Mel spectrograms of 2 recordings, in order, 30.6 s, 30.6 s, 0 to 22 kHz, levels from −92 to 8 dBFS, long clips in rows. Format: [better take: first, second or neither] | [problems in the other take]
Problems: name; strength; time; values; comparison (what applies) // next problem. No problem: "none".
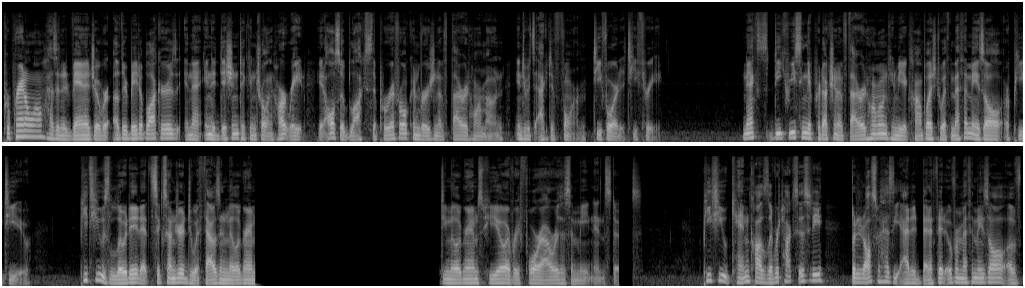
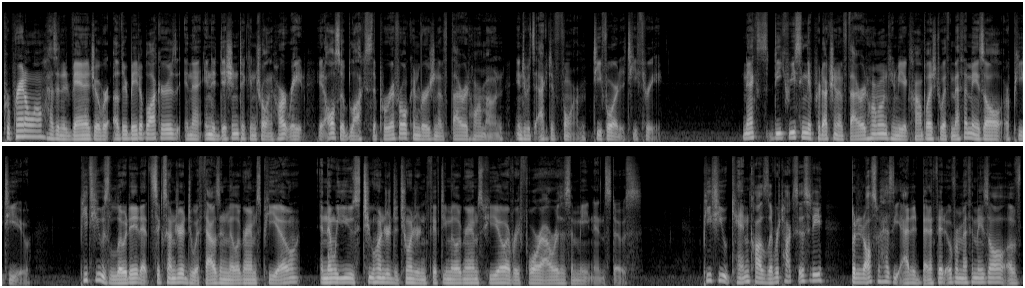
second | audio cutting out; at 19 s for 3 s and at 25 s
